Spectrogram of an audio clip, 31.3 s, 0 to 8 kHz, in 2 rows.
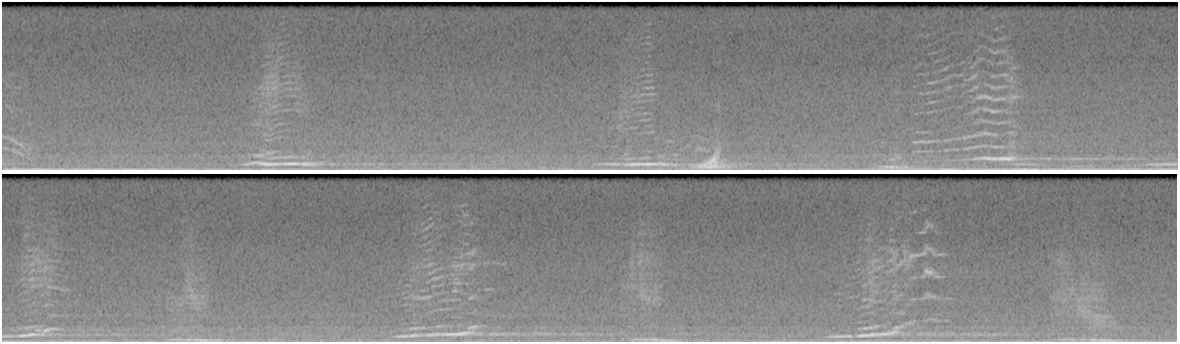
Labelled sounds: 0.0	0.6	humpback whale, 1.0 to 2.8 kHz
3.5	3.9	humpback whale, 1.4 to 2.9 kHz
8.4	8.8	humpback whale, 1.7 to 3.7 kHz
12.1	13.5	humpback whale, 0.83 to 6.4 kHz
16.3	16.6	humpback whale, 2.4 to 2.7 kHz
21.0	22.0	humpback whale, 0.80 to 4.4 kHz
26.9	28.3	humpback whale, 0.80 to 5.8 kHz
30.2	30.5	humpback whale, 0.96 to 1.3 kHz

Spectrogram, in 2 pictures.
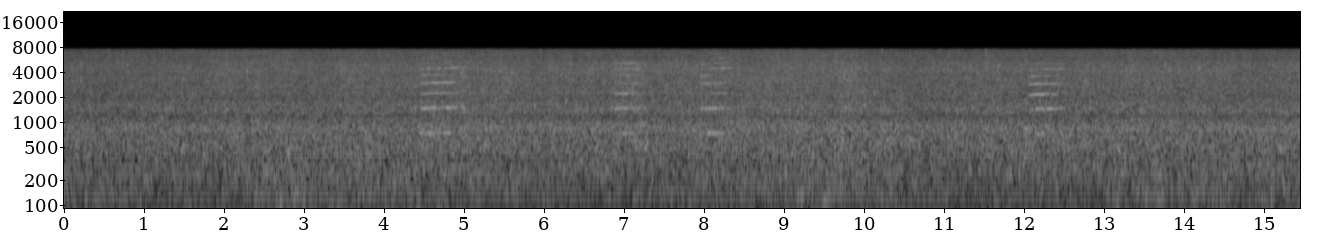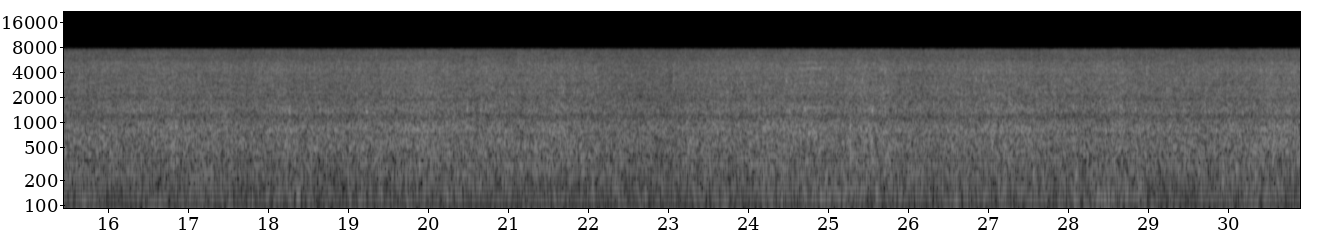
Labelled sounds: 4.5	5.0	killer whale, northern resident, G clan, 2.2 to 6.1 kHz
6.9	7.3	killer whale, northern resident, G clan, 3.7 to 5.3 kHz
8.0	8.3	killer whale, northern resident, G clan, 1.4 to 3.1 kHz
12.1	12.5	killer whale, northern resident, G clan, 1.4 to 4.5 kHz
24.6	24.9	killer whale, northern resident, G clan, 4.4 to 4.7 kHz

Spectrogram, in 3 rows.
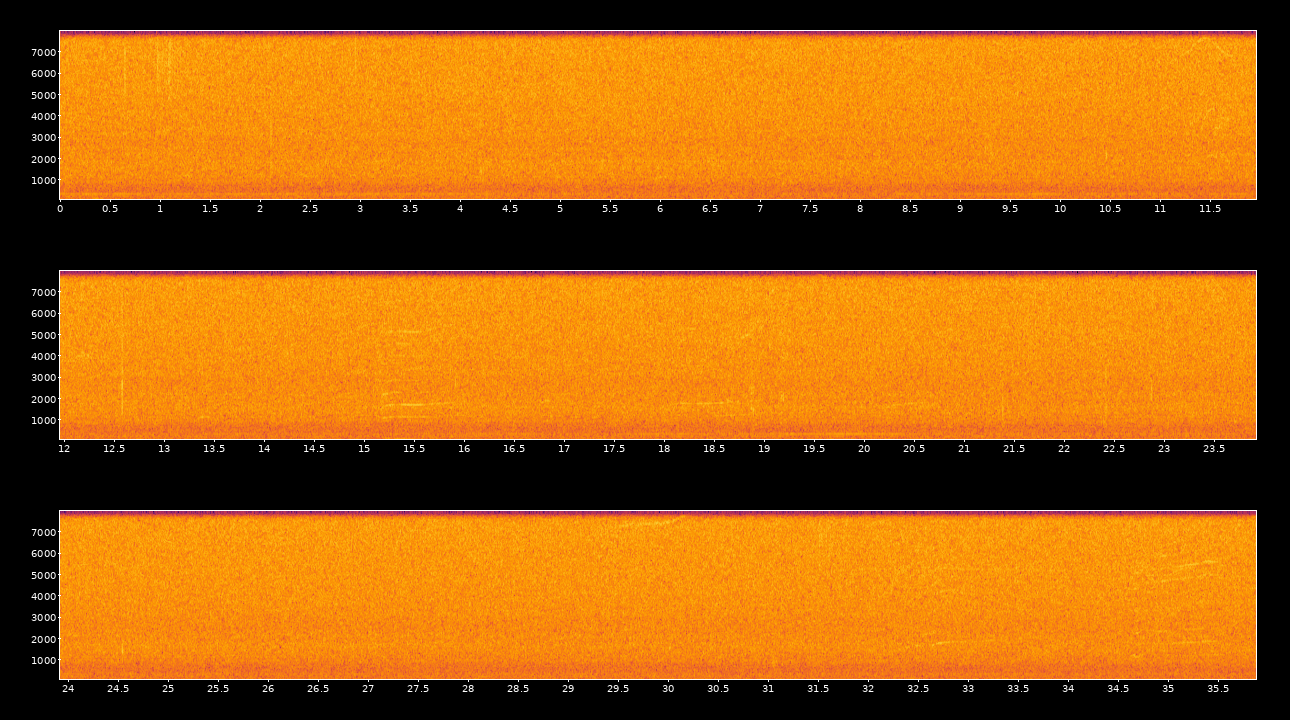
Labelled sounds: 15.2	15.6	killer whale, Bigg's (transient), 1.6 to 1.8 kHz

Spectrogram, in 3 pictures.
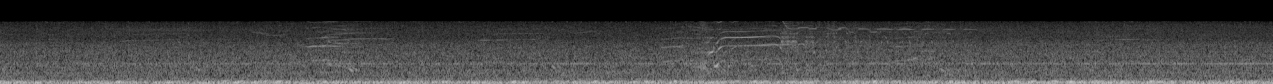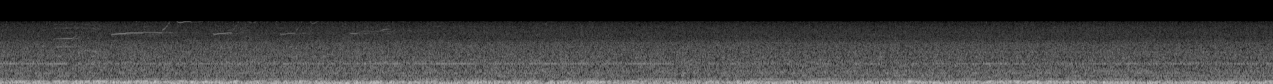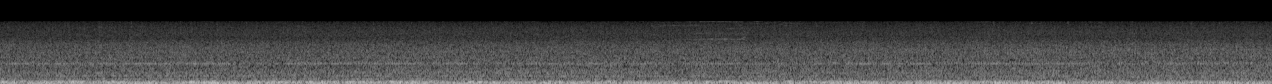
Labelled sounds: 13.7	14.7	killer whale, southern resident, 3.9 to 7.6 kHz
16.1	16.7	killer whale, southern resident, 3.3 to 5.3 kHz
31.9	33.1	killer whale, southern resident, 3.1 to 7.6 kHz

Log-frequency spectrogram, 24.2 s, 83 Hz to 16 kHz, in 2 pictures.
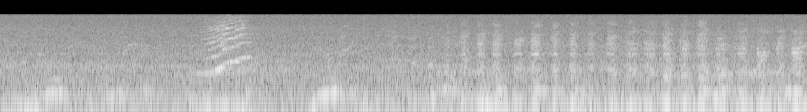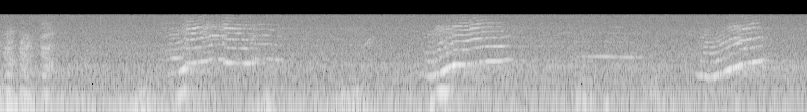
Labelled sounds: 3.0	3.8	humpback whale, 0.80 to 7.3 kHz
11.3	11.6	humpback whale, 0.80 to 1.5 kHz
11.9	12.2	humpback whale, 1.2 to 2.2 kHz
14.5	16.4	humpback whale, 0.80 to 6.9 kHz
18.4	19.8	humpback whale, 0.80 to 6.4 kHz
20.8	21.8	humpback whale, 1.0 to 1.2 kHz
22.6	23.7	humpback whale, 0.80 to 5.5 kHz

